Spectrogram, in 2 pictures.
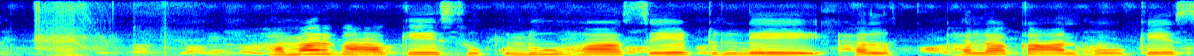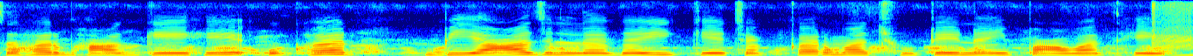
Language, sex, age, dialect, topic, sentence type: Chhattisgarhi, female, 18-24, Western/Budati/Khatahi, banking, statement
